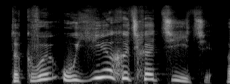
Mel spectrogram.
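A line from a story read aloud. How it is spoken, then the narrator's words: Joyful question. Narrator (Russian): радостно спросил бородач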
